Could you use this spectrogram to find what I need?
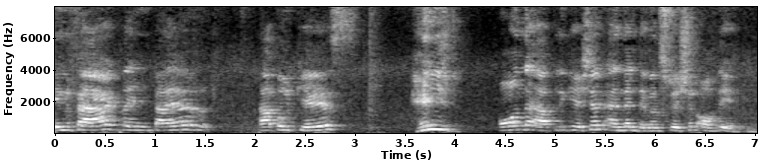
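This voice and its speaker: The voice has ordinary pitch variation, with audible room echo and noticeable background noise around it. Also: man, high pitch for a man. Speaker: tax lecturer. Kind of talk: online lecture. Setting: online class. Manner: fast.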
